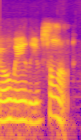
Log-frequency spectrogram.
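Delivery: muttered under breath. A character hears laughing and chains nearby, muttering under her breath. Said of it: "just mutters under her breath".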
